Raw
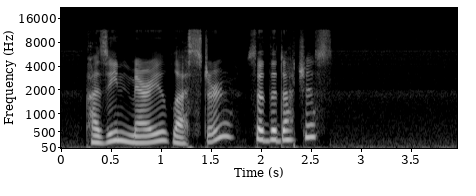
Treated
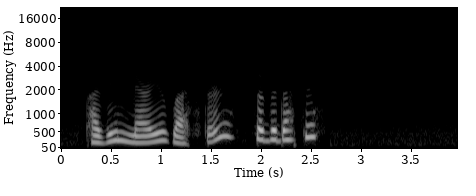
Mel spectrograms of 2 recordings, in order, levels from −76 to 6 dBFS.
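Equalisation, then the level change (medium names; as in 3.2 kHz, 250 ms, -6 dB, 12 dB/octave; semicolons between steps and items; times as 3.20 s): elliptic band-pass 120–1100 Hz, stop band 70 dB; peaking EQ 430 Hz +5.5 dB 0.96 oct; -9.0 dB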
